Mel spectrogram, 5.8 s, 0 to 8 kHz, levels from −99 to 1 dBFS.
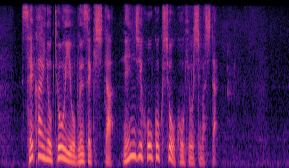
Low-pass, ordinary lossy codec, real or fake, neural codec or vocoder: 7.2 kHz; AAC, 48 kbps; real; none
